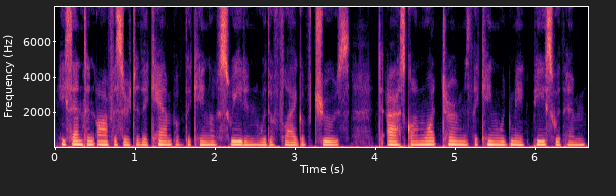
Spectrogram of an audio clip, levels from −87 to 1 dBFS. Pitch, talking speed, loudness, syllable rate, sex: 165 Hz, 260 wpm, -17 LUFS, 5.5 syllables/s, female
